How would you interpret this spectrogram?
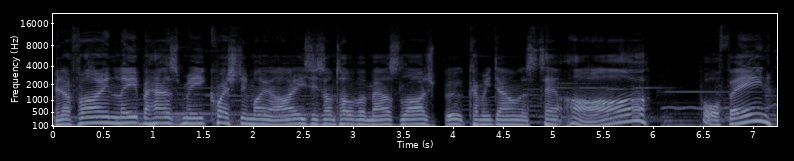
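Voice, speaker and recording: A man reading a visual novel aloud as dramatic narration, expressive and reacting as he goes. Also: medium pitch, measured pace. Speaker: let's player reading a game aloud. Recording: music behind the voice. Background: game music.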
